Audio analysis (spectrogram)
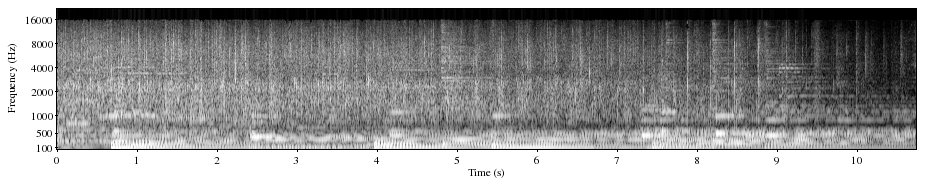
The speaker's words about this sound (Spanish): Quiero invitar a la pastora de niños de esta casa. ¿Y por qué no la reciben con un fuerte aplauso a Dios por su vida?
